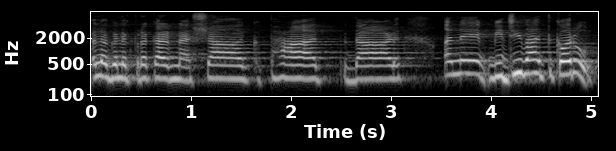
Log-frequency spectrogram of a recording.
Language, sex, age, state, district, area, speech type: Gujarati, female, 18-30, Gujarat, Rajkot, urban, spontaneous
